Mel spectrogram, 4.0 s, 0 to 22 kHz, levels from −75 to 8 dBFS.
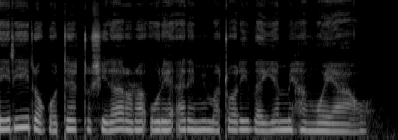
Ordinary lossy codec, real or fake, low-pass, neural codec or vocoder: none; real; none; none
